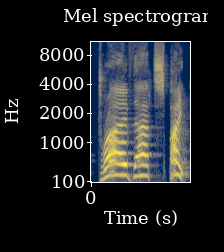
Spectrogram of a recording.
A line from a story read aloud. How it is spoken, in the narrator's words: shouted out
